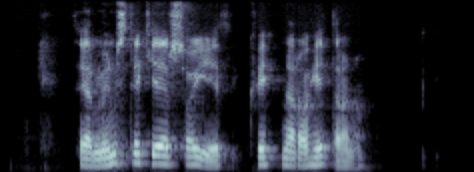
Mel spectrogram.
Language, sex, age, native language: Icelandic, male, 30-39, Icelandic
